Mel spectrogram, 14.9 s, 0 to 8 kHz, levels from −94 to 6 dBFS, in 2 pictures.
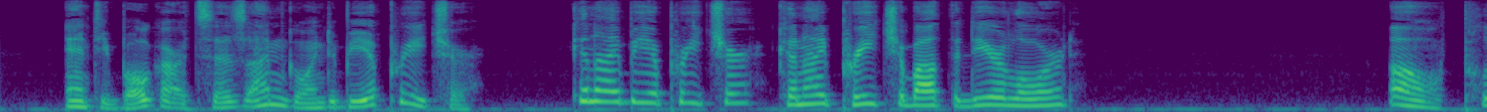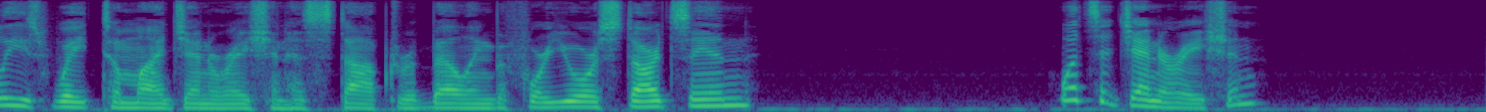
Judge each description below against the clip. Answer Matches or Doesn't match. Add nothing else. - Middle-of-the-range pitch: Matches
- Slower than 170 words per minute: Matches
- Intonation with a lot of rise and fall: Matches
